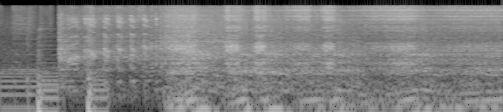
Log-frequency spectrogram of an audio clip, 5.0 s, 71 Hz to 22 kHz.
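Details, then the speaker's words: Honda CRX, 5-speed, 131,000 km, stored 10 years in a garage, with new oil, cold start using choke: a few cranking turns, then fires to an even idle with no knocking or stumble; starts clean and healthy. "Tu sais, il n'y a pas un claquement, là. Tu sais, ça dort, là."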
